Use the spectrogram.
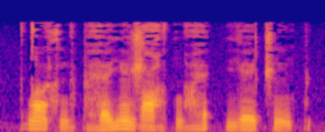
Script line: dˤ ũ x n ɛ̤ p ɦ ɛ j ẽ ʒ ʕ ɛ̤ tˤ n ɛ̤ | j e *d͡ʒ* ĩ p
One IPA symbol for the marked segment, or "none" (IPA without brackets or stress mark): t͡ʃ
